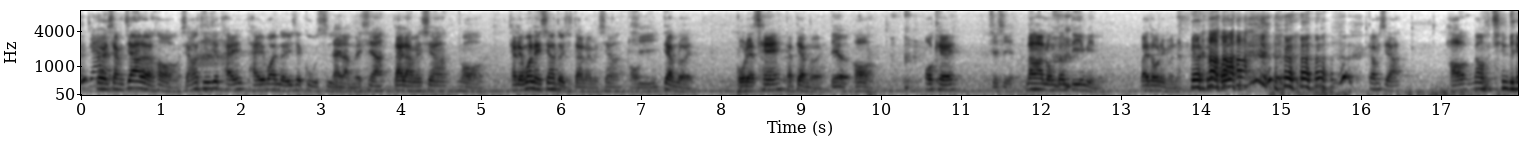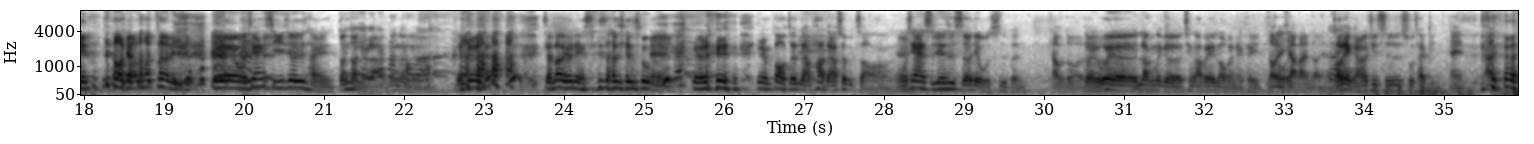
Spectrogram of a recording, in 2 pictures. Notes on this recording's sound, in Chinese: 錄音地點：牽咖啡 Chen Coffee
